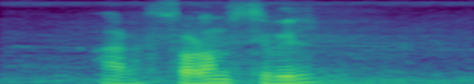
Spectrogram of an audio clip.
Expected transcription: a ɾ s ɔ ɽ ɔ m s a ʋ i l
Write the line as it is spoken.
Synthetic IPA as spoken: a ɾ s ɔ ɽ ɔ m s i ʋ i l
